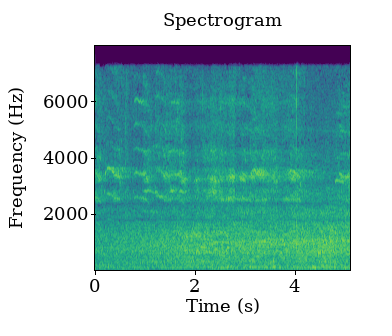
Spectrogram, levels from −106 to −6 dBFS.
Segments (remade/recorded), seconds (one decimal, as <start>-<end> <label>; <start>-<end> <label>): 0.0-1.8 recorded; 1.8-2.8 remade; 2.8-3.2 recorded; 3.2-3.9 remade; 3.9-5.1 recorded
